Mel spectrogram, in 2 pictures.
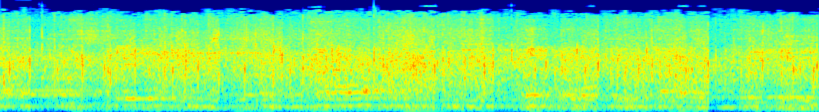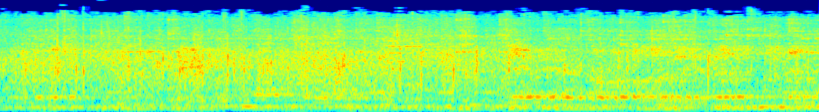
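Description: Music playing in a theatre over steady audience applause and crowd voices.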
